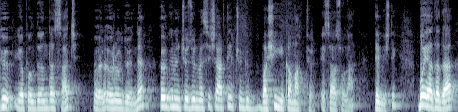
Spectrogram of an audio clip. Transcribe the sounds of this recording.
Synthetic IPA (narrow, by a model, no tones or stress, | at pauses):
yjapʰɯlˠd̪ɯːnd̪asat͡ʃ | b̥ø̞jlʲɛøɾylʲd̪yːnd̪ɛøɾɟynynt͡ʃʰø̞zylʲme̞siʃaɾt̪̚d̪iːlʲt͡ʃʰyɲcybaʃɯjɯkʰamakt̪ʰɯɾɛsaso̞lˠa̰n | d̪̥e̞miʃt̪ʰic̚ | bojad̪ad̪a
